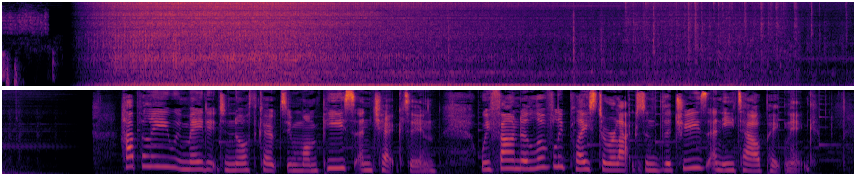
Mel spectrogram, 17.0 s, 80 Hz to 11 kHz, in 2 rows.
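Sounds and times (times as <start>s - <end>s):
airplane piston engine drone: 0.7s - 8.7s.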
